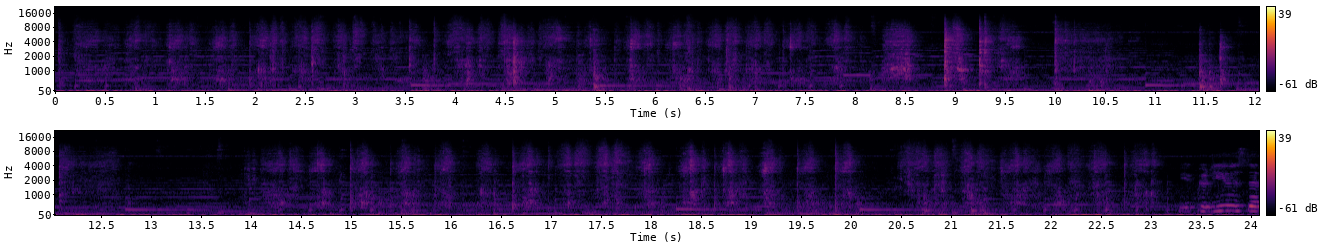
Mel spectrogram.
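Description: A metal spoon stirring thick semolina halwa in a stainless steel pan, with repeated scraping strokes against the pan's bottom and sides.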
